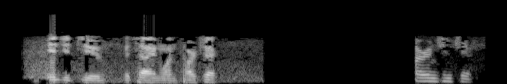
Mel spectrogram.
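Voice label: Incident Tactical 2, Scanner audio recording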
